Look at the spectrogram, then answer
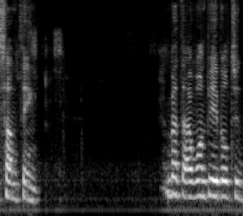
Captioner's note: speaking French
